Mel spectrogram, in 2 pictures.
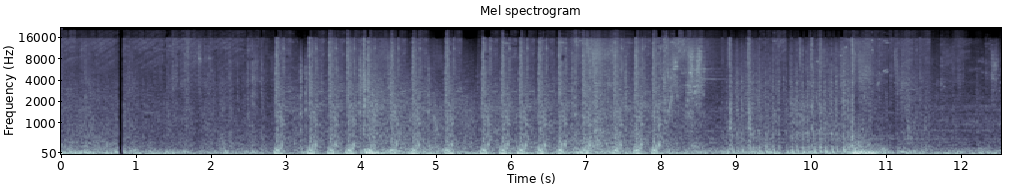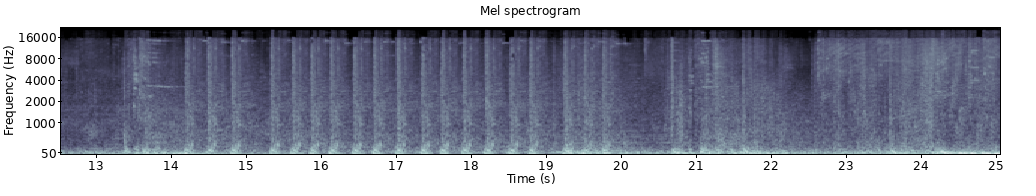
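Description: Sustained bursts of rapid gunfire and explosive pops in the video game Anthem, loud repeated volleys in a rhythmic staccato pattern across the whole stretch, with brief lulls between bursts and no talk.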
